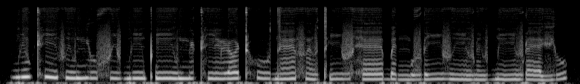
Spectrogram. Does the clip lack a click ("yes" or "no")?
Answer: yes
